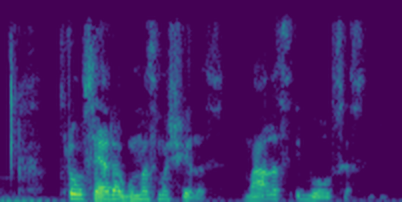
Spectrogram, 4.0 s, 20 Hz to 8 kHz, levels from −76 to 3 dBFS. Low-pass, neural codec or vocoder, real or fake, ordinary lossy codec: 7.2 kHz; none; real; AAC, 48 kbps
